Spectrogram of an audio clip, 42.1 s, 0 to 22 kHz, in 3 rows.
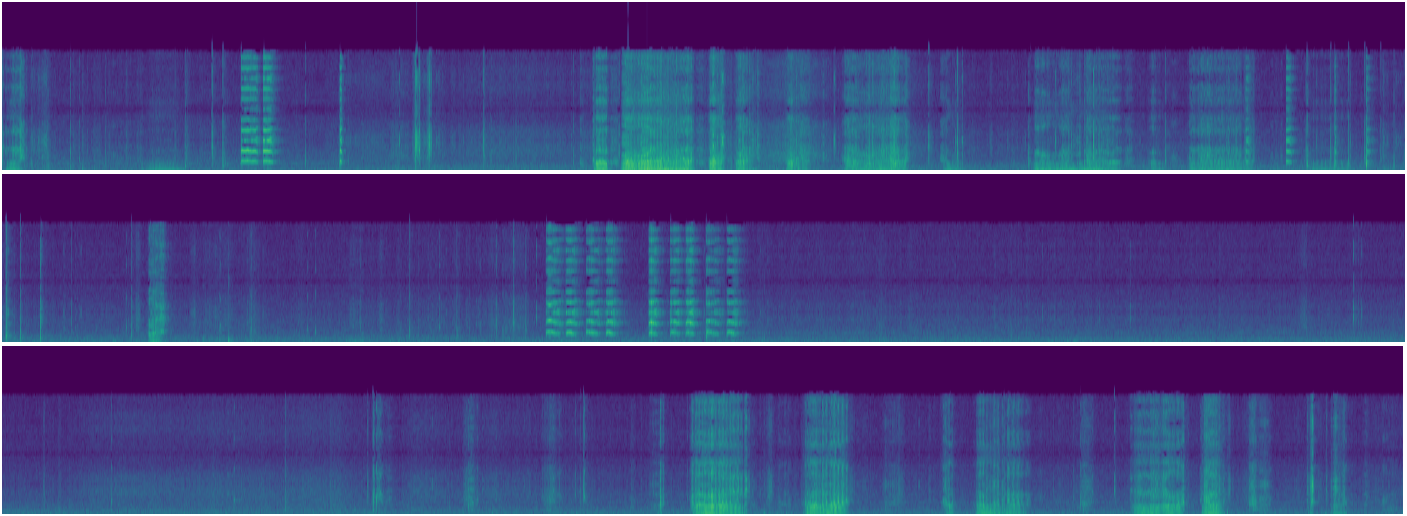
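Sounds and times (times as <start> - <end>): dog chewing toy: 0.0 - 4.4, 5.7 - 14.2, 34.5 - 42.0
squeaky toy squeaking: 2.4 - 2.8, 19.4 - 21.5.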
